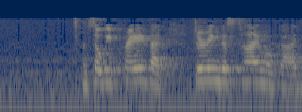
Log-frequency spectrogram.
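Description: A woman speaks calmly and clearly, as if addressing a gathering, in a room with a slight echo.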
